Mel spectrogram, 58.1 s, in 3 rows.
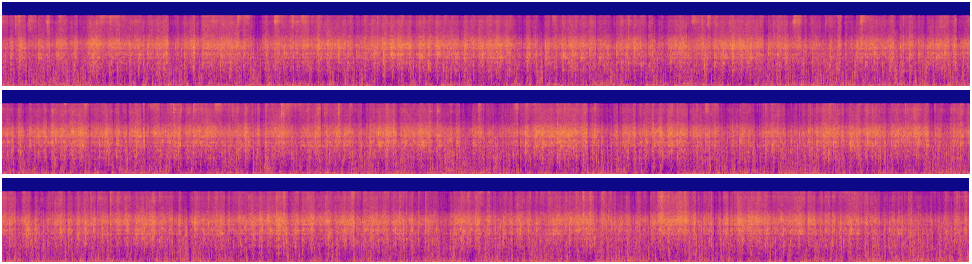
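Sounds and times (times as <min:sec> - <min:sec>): train wheels rumbling and rattling: 0:00.0 - 0:58.0.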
